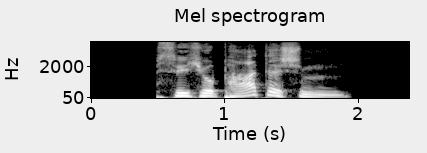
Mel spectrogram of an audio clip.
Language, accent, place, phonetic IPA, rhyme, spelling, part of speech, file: German, Germany, Berlin, [psyçoˈpaːtɪʃm̩], -aːtɪʃm̩, psychopathischem, adjective, De-psychopathischem.ogg
- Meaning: strong dative masculine/neuter singular of psychopathisch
